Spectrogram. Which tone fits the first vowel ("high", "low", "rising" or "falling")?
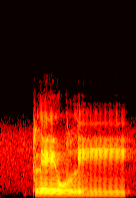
low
